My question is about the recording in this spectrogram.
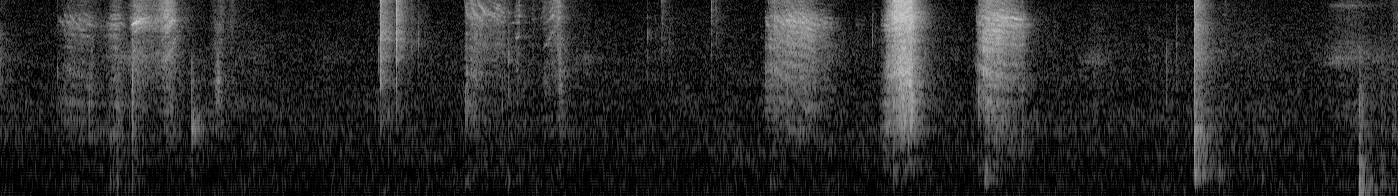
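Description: Plastic mayonnaise squeeze bottle squirting and sputtering air through its nozzle in several short hissing spurts, the loudest about nine seconds in, with a sharp click about four seconds in and another near the end.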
